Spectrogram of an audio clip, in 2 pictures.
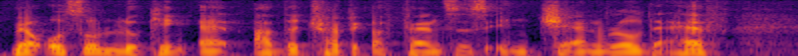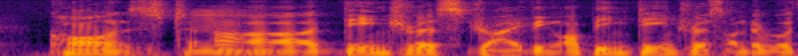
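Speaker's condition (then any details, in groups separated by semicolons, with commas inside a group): No condition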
